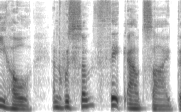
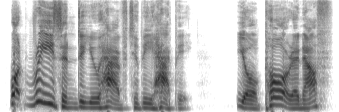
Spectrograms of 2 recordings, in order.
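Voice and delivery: louder scornful questioning; grumpy challenge; 4 semitones higher, 5 dB louder than usual. A narrator's reading. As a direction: scold as a cross old miser. Scrooge keeps scolding nephew.

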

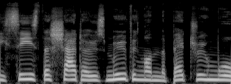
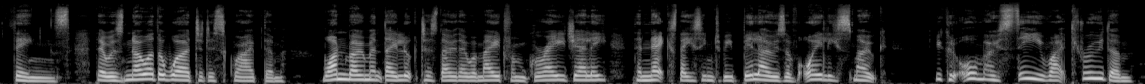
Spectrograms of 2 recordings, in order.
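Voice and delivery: usual speaking voice

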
